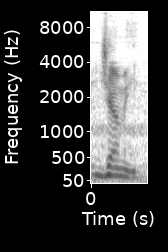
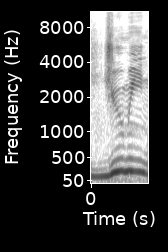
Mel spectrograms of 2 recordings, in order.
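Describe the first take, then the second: First: The first syllable sounds like 'um'. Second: The first syllable does not sound like 'um'. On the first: The speaker calls it wrong. "I was making it um um um" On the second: The speaker calls it right. "So it's Jumi"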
